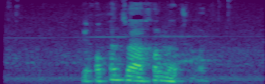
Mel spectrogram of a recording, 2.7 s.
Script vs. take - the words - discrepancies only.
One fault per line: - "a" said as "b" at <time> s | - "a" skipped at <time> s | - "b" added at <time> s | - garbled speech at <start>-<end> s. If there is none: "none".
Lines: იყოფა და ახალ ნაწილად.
none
